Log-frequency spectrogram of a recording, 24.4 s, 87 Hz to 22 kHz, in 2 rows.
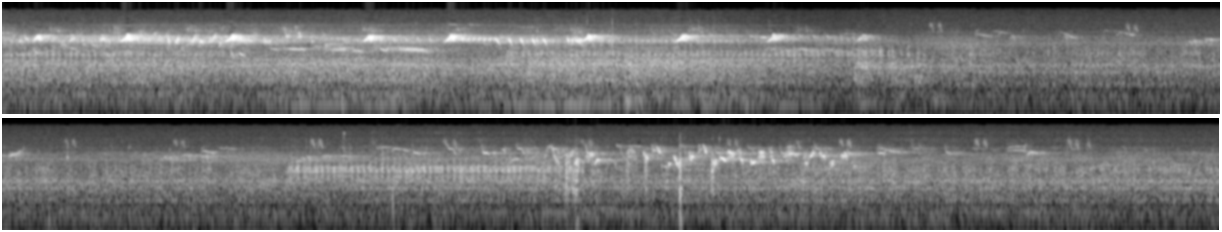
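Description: Wild birds calling over an outdoor background hiss: a series of short, high, rising notes about once a second for the first eight seconds, then scattered thin chirps that grow busiest between about 17 and 21 seconds in.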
